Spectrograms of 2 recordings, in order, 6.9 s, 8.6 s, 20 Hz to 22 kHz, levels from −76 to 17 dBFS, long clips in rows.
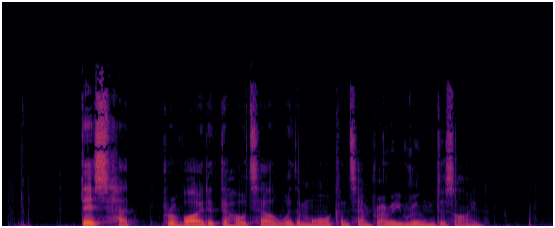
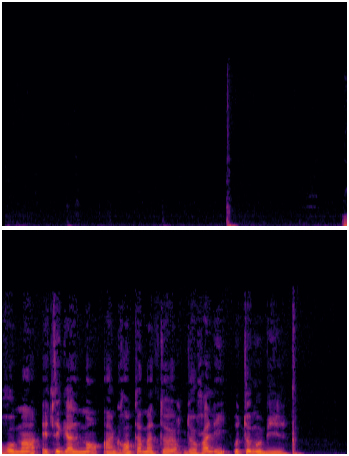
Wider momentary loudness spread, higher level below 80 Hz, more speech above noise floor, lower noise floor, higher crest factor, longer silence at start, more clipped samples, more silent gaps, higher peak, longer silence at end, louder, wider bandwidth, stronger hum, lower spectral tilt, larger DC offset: second, 11 LU vs 18 LU; about the same, -54 dBFS vs -50 dBFS; second, 33 dB vs 42 dB; about the same, -59 dBFS vs -62 dBFS; about the same, 20 dB vs 18 dB; second, 0.25 s vs 2.8 s; neither; neither; second, -8 dBFS vs -4 dBFS; second, 0.3 s vs 0.55 s; second, -27 LUFS vs -20 LUFS; about the same, 16 kHz vs 16 kHz; neither; second, -5 dB/octave vs -7 dB/octave; neither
